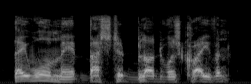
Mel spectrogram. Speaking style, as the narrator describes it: Corin Halfhand say coldly behind him

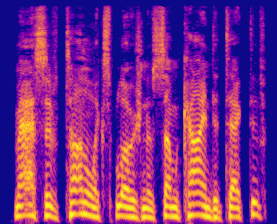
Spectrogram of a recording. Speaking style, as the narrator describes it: Cunneth called out in a drill sergeant baritone

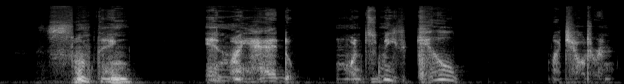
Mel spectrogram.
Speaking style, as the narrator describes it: she said in a hurried whisper, very different from the voice she'd started speaking with

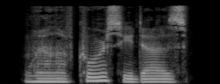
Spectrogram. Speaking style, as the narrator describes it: muttered Rafi

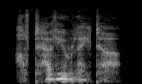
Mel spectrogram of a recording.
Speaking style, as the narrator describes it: I whispered back

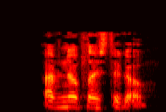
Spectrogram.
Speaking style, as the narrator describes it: said Jurgis sadly

